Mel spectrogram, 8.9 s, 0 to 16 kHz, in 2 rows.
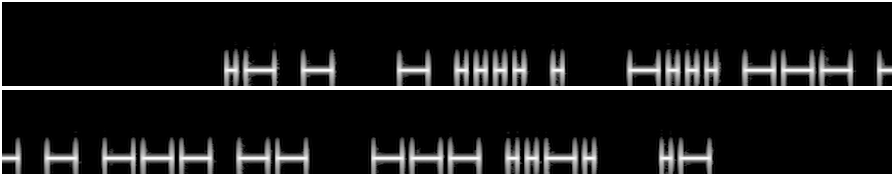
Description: Morse code, heard as a keyed tone, about 25 wpm, 700 Hz. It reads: AT THE BOTTOM OF A
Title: Sets of 5 Words Encore2 25wpm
